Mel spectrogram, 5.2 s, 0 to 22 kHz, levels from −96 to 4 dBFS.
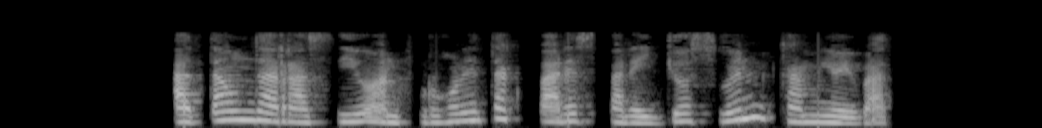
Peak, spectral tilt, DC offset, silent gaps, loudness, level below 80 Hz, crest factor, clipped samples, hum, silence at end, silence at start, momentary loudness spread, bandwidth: -12 dBFS; -6 dB/octave; under 0.1%; 2.64-2.70 s, 2.99-3.05 s; -30 LUFS; -70 dBFS; 20 dB; under 0.1%; none; 0.75 s; 0.85 s; 6 LU; 7.8 kHz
